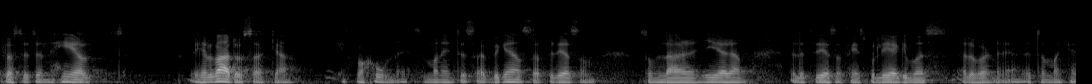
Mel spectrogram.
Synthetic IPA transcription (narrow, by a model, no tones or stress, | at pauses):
pʰlœt̪slɪt̪ɛnɦeːlt̪ | heːlvæːɖɔ̰sø̰ːka̰ | ɪnfɔɾmaɧuːnɪsɔt̪manæɾɪnt̪əsɔhæ̰ːɾbɛɡɾɛnsa̰d̪̚t̪ʰɪlɖ̪ɛsɔ̰m | sɔmlæːɾaɾənjeːɾɛn | ɛlːəɾt̪ʰɪɖɛsɔmfɪnspʰɔleːɡəmɵsɛlːəɾvaɖɛnɵ̟ːæ̰ʉ̟ːt̪ʰanmankʰa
